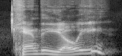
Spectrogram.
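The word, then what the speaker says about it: Kandiyohi: But how the fuck you pronounce the name of your county? Candyoi. Candy Ohio.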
